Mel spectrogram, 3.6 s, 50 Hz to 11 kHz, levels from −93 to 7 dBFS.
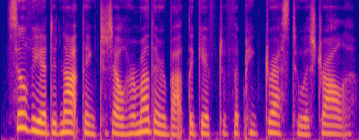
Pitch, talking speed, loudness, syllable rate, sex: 215 Hz, 285 wpm, -19 LUFS, 6.3 syllables/s, female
